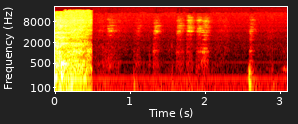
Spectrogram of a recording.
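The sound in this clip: Pen strokes scratch faintly as someone writes down an answer during a newlywed-style couples quiz. A few short, soft scratching bursts follow a brief loud burst of noise at the start.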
